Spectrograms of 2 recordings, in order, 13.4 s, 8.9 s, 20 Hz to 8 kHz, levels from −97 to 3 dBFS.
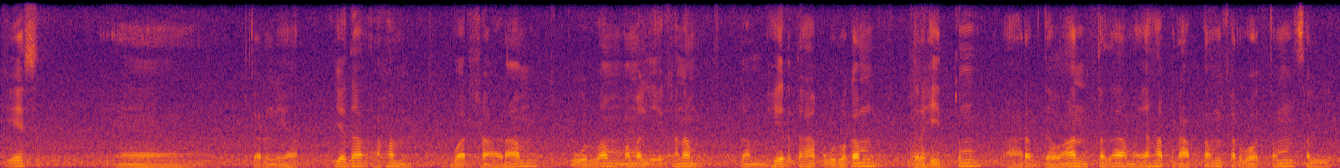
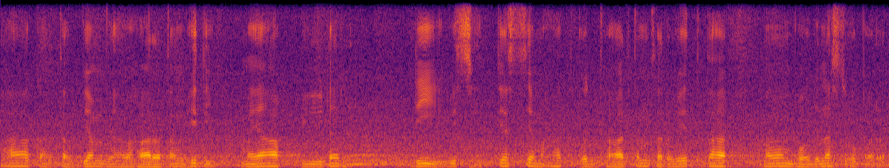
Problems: constant background noise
